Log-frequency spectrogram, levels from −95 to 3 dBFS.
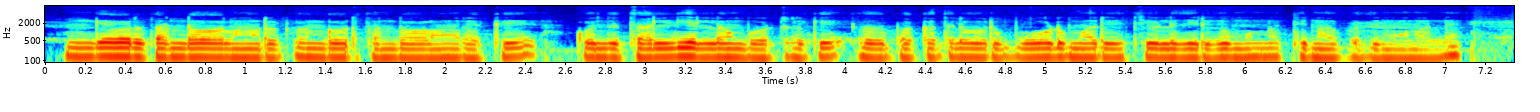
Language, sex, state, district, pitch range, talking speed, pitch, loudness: Tamil, male, Tamil Nadu, Kanyakumari, 130-135 Hz, 180 wpm, 130 Hz, -17 LUFS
